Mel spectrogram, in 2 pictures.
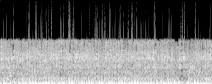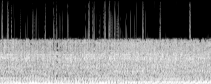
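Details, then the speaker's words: Husqvarna riding tractor, stored all winter, started with screwdriver across solenoid and choke: loud, steady low drone at even speed with no firing gaps, then engine shuts itself off. "i didn't shut it off it shut itself off"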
